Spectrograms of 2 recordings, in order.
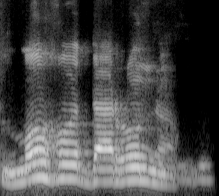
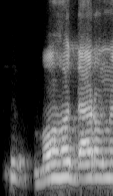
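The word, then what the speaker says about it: محضرون: Dwad, middle letter, if you pronounce with a fataha, it becomes mohodarun. Mohodarun is a person who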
